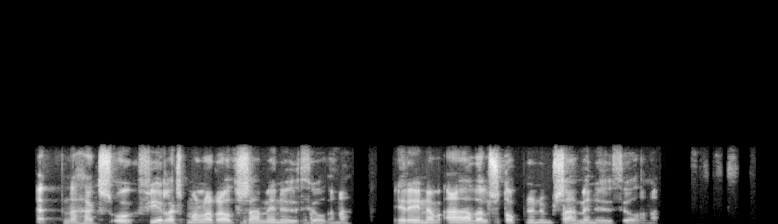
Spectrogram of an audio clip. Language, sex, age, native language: Icelandic, male, 30-39, Icelandic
